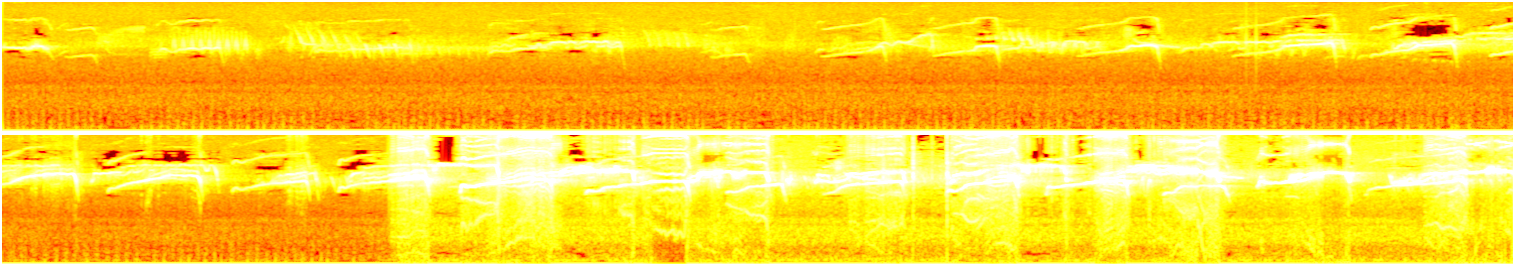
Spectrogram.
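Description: Bald eaglets giving a long series of high-pitched chirping alarm calls, each note a short rising squeal repeated about once a second, warning off an intruding eagle. About two-thirds of the way in the calls turn much louder and harsher and come faster.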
